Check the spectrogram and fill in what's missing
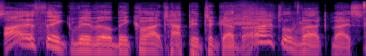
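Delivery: hammed-up German accent. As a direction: speak as a German prince with a thick accent. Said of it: "imagine this in a thick German accent".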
